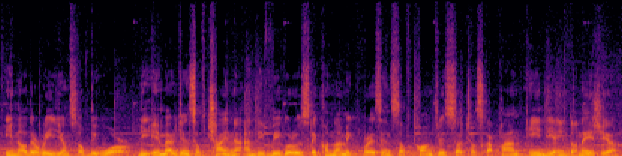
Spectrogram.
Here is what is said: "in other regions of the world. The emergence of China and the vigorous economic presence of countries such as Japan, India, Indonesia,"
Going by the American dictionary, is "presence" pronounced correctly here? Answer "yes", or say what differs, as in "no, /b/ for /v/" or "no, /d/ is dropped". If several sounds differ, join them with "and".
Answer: no, /s/ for /z/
